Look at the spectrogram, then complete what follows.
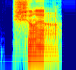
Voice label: "shire", British

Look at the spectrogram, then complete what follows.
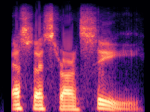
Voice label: "SSRC", American

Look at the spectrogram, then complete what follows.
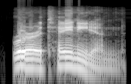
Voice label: "Ruritanian", American

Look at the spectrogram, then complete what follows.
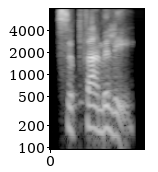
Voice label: "subfamily", Indian

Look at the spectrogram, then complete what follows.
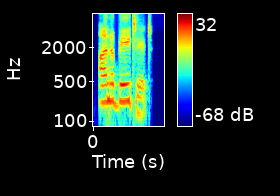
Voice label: "unabated", Indian

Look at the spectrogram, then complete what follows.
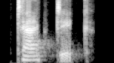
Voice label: "tactic", Indian

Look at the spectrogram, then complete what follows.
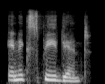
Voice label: "inexpedient", Indian

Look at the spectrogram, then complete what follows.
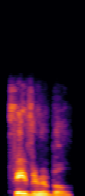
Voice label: "favourable", Indian

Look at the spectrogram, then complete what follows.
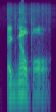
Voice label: "ignoble", American

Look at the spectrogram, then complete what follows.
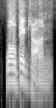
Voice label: "woebegone", American

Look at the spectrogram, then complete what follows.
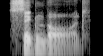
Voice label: "signboard", British

